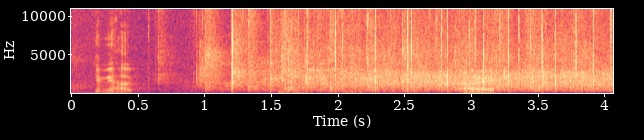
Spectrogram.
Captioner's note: audience applauds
